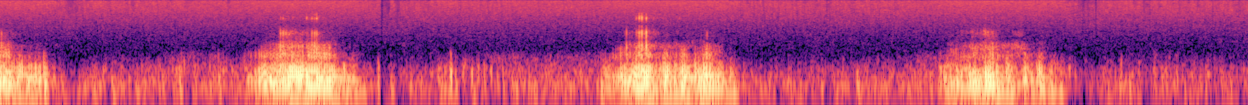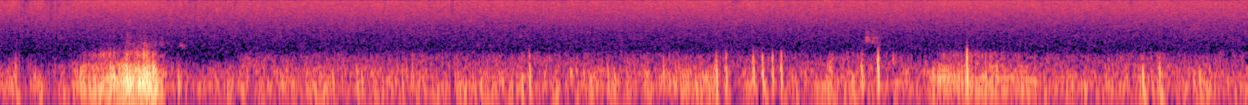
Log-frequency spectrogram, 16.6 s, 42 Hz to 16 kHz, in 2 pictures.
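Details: Soft, low, rumbling snores at about 26 breaths a minute, fading to quieter breathing, from a sleeping Maine Coon cat aged 15+ years, possibly dreaming.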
